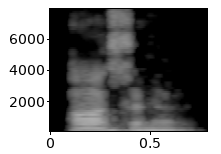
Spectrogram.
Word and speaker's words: asana: Now, interestingly, in English, we pronounce the word asana as asana normally. And interestingly, it is only the first vowel, that is A, having a macron above it in IST, which represents the sound A. The remaining two A are in reality the schwa, so correctly pronunciated as asana.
